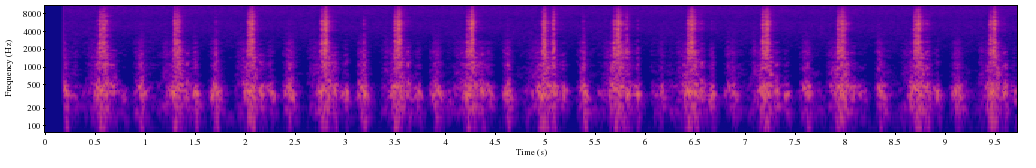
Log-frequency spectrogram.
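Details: Heart sounds recorded at position P while standing: regular heartbeat near 82 per minute with a faint extra low sound after S2, possibly a third heart sound (S3).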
